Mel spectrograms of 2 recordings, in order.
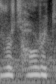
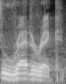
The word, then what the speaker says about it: rhetoric: There's something beyond rhetoric in her words. No. There's definitely magic there. Yufa, it's pronounced rhetoric, not rhetoric. Sister! I know you say like rhetorical, but it's like... everyone? It's rhetoric.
